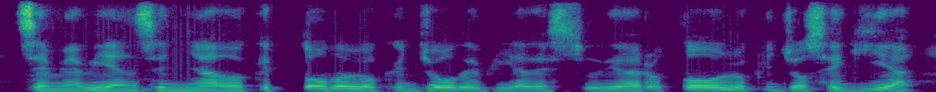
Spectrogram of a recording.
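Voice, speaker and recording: A man's voice: mid-range voice, little pitch movement, a little fast, dark tone, no room sound, lo-fi sound. A young man, a pastor, telling his story in an interview in an earnest, reflective way with many fillers and tag questions. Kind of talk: conversational testimony.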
